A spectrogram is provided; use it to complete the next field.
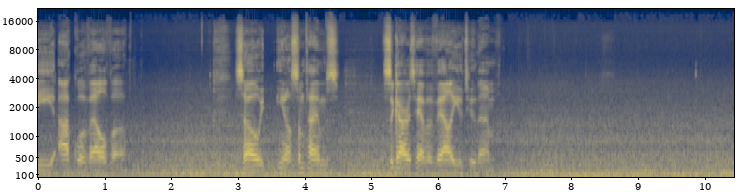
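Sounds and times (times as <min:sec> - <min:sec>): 
speech: 0:00.0 - 0:01.5, 0:02.6 - 0:04.6, 0:05.2 - 0:07.0
car engine and tire noise on the Massachusetts Turnpike: 0:00.0 - 0:10.4.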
